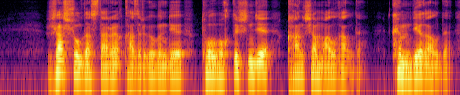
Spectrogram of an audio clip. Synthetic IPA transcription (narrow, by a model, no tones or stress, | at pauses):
ʒɑsʒ̥o̞lˠd̪ɑst̪ɑɾəqʰɑzɪɾɡʲɪkʲʰʏnd̪e̞t̪ʰo̞βəqt̪əɪʃɪnd̪e̞ | qʰɑnʃɑmɑlˠqʰɑ̰lˠd̪ə̰ | kʲʰɪmd̪e̞qʰɑlˠd̪ə̰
